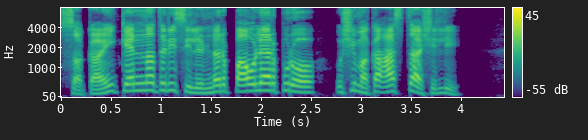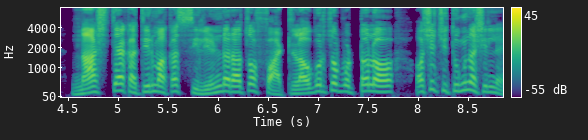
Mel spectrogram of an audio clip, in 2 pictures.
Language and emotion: Goan Konkani, surprised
